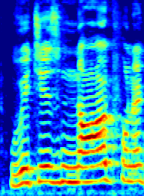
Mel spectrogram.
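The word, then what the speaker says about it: know: 90 क्या हो गया यहां पर के साइलेंट हो गया यानी के का साउंड ही नहीं लेते हो क्या बोलते हैं नो यानि के क्या हो गया साइलेंट इसलिए इसको बोला गया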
